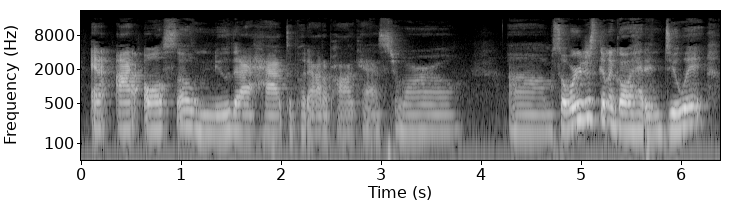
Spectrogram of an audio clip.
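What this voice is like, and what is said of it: Strained, fading voice. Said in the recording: “I'm losing my voice right now”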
